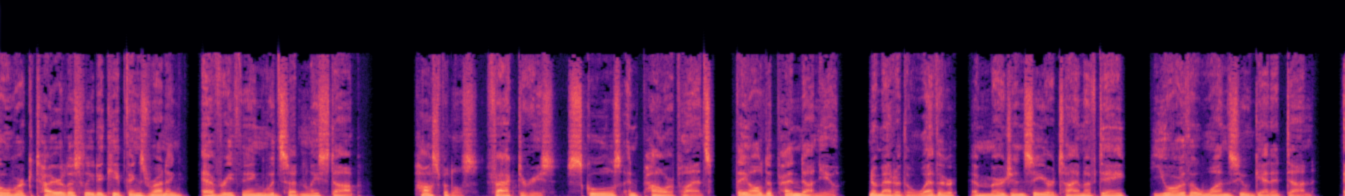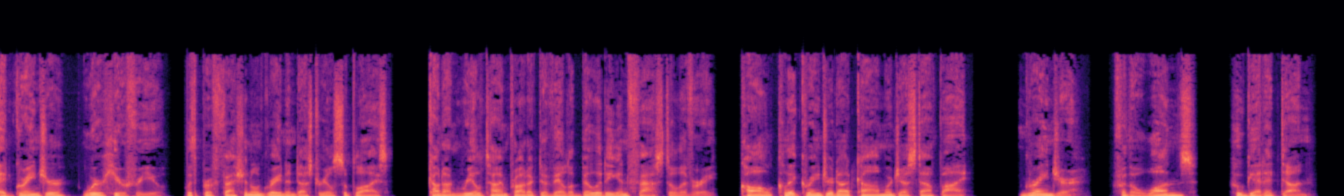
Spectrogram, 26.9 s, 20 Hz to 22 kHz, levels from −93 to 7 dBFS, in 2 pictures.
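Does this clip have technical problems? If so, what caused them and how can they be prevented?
No, this clip has no technical problems, so there is nothing to trace to a cause or prevent.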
